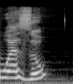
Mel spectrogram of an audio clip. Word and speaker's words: oiseau: Le mot oiseau, avec 7 lettres, c'est le plus long mot dont on ne prononce aucune des lettres. Donc, le O, le I, le S, le E, A, U, X, on prononce pas ça. Donc, c'est le son oua, le son Z, le son O.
